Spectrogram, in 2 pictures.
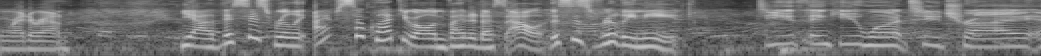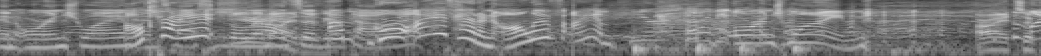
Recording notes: This episode is our first ever ON LOCATION recording, and we can't thank the incredible staff at SAIL AWAY WINE for hosting us! Sail Away Wine is located in North Kansas City, near the intersection of Swift Ave and Armour Blvd.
